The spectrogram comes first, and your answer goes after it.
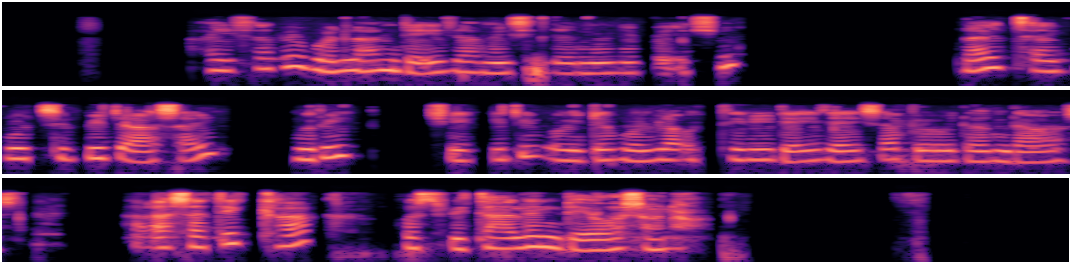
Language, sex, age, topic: Gamo, female, 25-35, government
